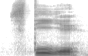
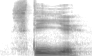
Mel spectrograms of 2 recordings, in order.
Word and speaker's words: stigi: The G is also pronounced just like a J. So here are some common words. The first one, daginn, as in góðan daginn, good day. Daginn, that G is just going to be pronounced like a J. Yeah, yeah. The next one, segi, segi, as in ég segi gott, I'm doing well. Stigi, stigi. Kópavogi, Kópavogi. Dugir, dugir. All right, the next one, the combination GT sounds like ch, ch.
